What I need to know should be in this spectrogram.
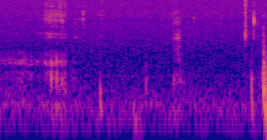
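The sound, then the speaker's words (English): Someone sips a drink, with a few faint slurping and swallowing sounds spread over a quiet moment, ending in a slightly louder gulp. “Let me grab another sip here.”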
